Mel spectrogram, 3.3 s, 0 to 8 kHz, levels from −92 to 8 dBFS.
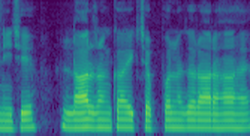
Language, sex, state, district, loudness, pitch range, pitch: Hindi, male, Jharkhand, Deoghar, -19 LUFS, 125-130 Hz, 125 Hz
